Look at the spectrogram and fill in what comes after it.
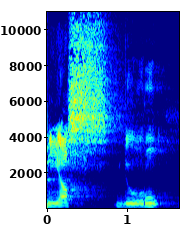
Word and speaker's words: يصدر: البعض ربما لا يضم شفتيه فيظن أنها سين، يقول يص، ربما نقول له إذا أردنا أن ننطقها سين فنقول يصدر، هذه سين، واضح؟ إذن يصدر، دو والدال مرقة، يصدر رو.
